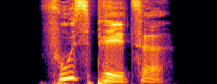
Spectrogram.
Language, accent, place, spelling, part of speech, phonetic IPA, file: German, Germany, Berlin, Fußpilze, noun, [ˈfuːsˌpɪlt͡sə], De-Fußpilze.ogg
- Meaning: dative singular of Fußpilz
